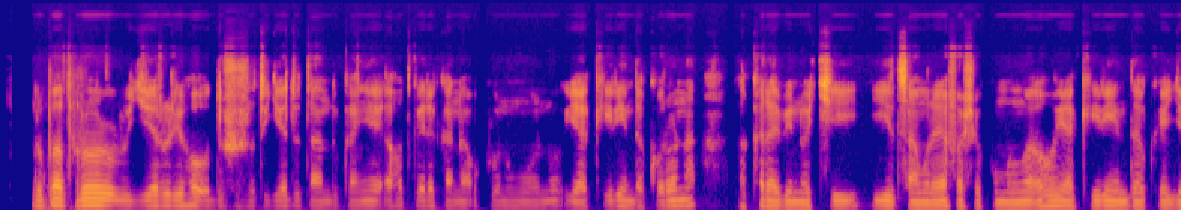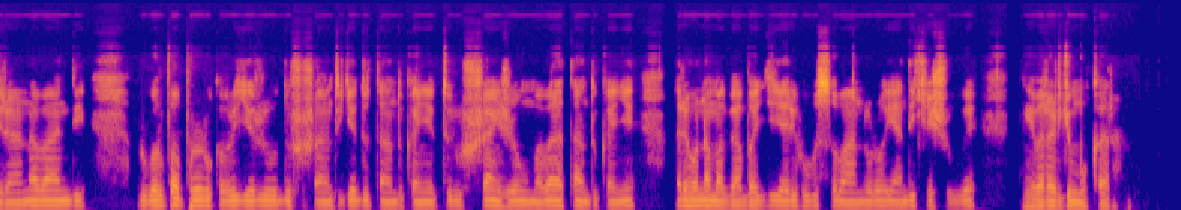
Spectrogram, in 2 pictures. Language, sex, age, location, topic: Kinyarwanda, male, 18-24, Kigali, health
